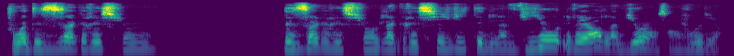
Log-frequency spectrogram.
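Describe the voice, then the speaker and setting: A woman's voice: medium pitch, fairly even intonation, moderate pace, warm tone, slightly rough, no room sound. A woman psychic giving dramatic predictions during a card-reading video, repeating her words with many exclamations and sounding worn out by the heat. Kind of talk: live tarot prediction video.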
